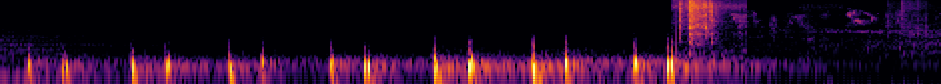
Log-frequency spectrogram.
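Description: Heartbeat sound effect: seven double lub-dub thumps, about one a second. It is cut off about seven seconds in by a sudden loud rush of noise, and faint bird chirps follow.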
